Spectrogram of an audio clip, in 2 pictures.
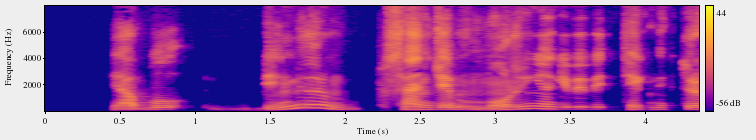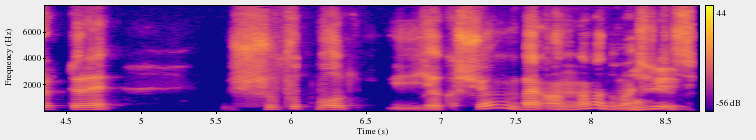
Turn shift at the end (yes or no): yes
